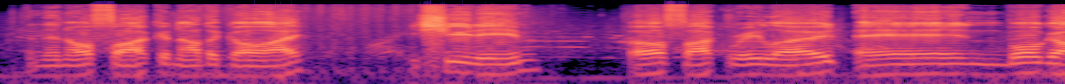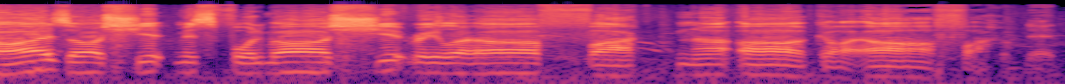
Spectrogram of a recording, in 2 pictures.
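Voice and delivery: panicked firefight. Retold or imitated. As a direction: gasp out each curse as the clip runs dry.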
